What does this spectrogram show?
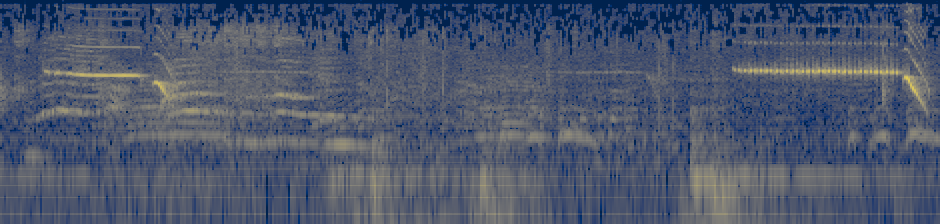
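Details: Lure song of a sirtu for a silent bird: several wavering, harmonic whistled notes at varied pitches, then a long steady trill near the end closing with a sharp downward sweep, over a low hum.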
